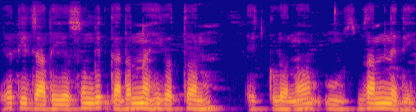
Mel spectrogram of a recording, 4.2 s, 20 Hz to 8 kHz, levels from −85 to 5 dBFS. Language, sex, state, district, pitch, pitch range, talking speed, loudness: Chakma, male, Tripura, Dhalai, 120 Hz, 115-135 Hz, 160 wpm, -16 LUFS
